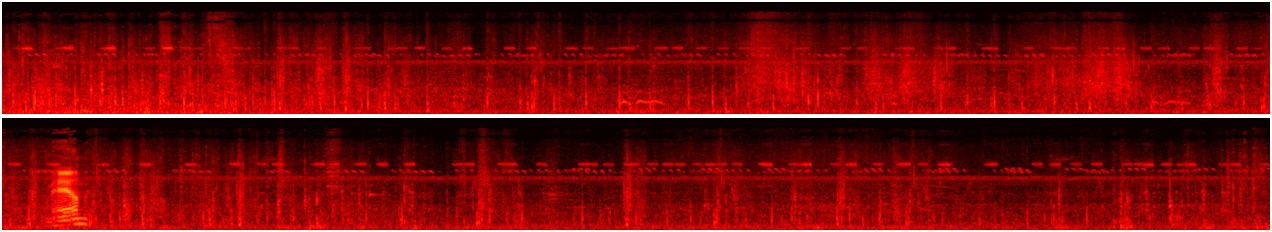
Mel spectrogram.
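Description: Footsteps crunch on dirt and thud on wooden boards.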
